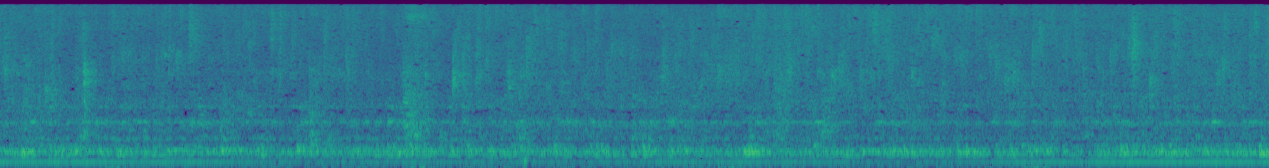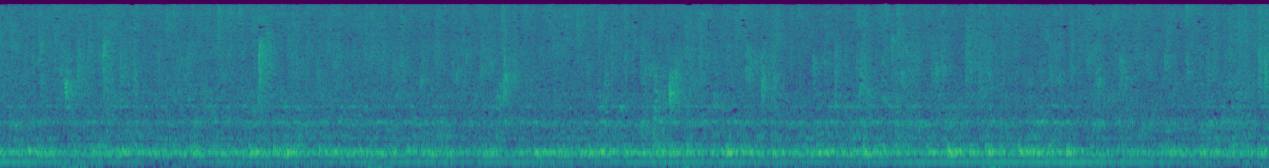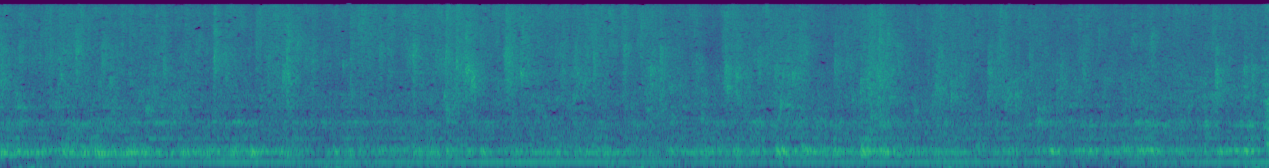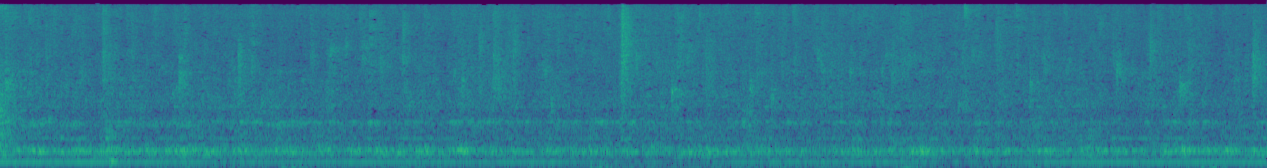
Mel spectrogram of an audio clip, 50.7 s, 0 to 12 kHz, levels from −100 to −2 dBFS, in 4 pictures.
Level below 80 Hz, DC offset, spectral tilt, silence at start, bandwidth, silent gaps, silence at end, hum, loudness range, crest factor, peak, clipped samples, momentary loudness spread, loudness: -58 dBFS; under 0.1%; -2 dB/octave; 0 s; 11.5 kHz; none; 0 s; none; 2 LU; 20 dB; -18 dBFS; under 0.1%; 4 LU; -36 LUFS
